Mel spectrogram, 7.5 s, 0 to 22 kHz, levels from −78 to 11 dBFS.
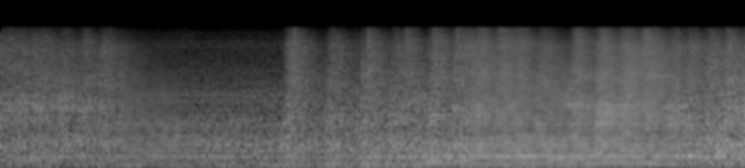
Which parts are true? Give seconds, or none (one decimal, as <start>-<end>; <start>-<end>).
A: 0.0-1.2; 1.8-4.7; 6.8-7.5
